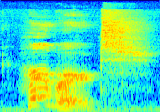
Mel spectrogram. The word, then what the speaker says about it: Herbert: idea what to do Herbert rhymes with sherbert Josh Allen Full Throttle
